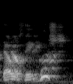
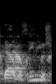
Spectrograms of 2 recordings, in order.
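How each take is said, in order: First: Disbelieving rise on English; baffled echo with a rising end; incredulous question. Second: Said in the usual way. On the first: Retold or imitated. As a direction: ask it in disbelief. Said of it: "I'm like".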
